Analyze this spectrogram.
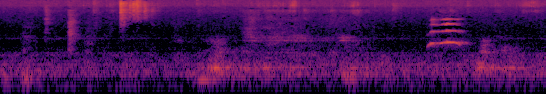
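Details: Female house cat making odd sounds while trying to catch a fly. A single short, bright chirping meow rises and falls near the end, after soft rustles and taps.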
